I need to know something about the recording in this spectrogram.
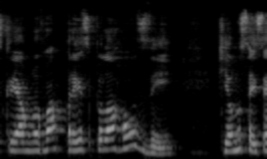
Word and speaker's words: Rosé: pelo que eu prestei, eu não prestei tanta atenção, mas eu entendi elas falando mais Rose, Rose, Mas quando ela fala. é porque a pronúncia em coreana seria Rosé, né?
